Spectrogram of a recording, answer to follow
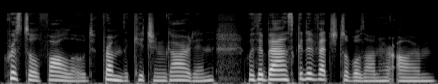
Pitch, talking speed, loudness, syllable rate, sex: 185 Hz, 190 wpm, -20 LUFS, 5.0 syllables/s, female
